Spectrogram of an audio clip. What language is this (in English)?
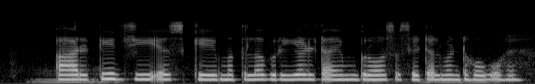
Magahi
